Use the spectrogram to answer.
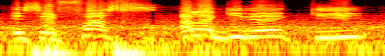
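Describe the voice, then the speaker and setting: A man giving excited sports commentary on a football match, exclaiming emphatically. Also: very high-pitched, moderate pace. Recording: noisy outdoor match broadcast.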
